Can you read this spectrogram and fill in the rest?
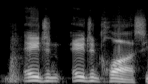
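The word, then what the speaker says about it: Ajan Kloss: Agent Kloss, is that correct? – Agent Kloss, yeah.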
